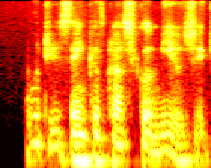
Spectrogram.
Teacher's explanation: what do you begins with an accent on what think of begins with an accent on think and classical the same class and music music as well what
